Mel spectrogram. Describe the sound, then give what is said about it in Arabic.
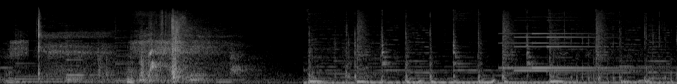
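A doorbell rings with bright, chiming tones over a busy background, then the ringing grows louder and more sustained after a brief dip, repeating in quick succession. “قوم افتح الباب.”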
